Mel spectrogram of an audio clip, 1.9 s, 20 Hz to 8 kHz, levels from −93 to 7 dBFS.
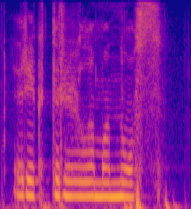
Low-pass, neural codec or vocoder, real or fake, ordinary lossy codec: none; none; real; none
